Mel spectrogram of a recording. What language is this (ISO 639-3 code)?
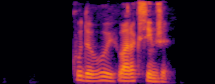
chm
